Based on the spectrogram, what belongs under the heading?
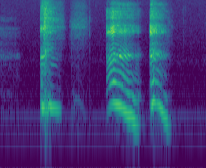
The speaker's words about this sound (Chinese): …清了清嗓子，准备说获奖感言。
